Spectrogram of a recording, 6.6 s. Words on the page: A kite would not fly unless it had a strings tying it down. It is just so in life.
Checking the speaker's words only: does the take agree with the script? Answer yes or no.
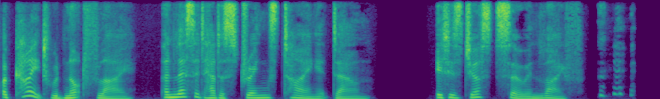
yes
